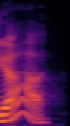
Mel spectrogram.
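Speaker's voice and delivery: "Yah" said with a Y sound, never a J; Hebrew pronunciation. Shown as a demonstration. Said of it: "there is no J in the Hebrew language".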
